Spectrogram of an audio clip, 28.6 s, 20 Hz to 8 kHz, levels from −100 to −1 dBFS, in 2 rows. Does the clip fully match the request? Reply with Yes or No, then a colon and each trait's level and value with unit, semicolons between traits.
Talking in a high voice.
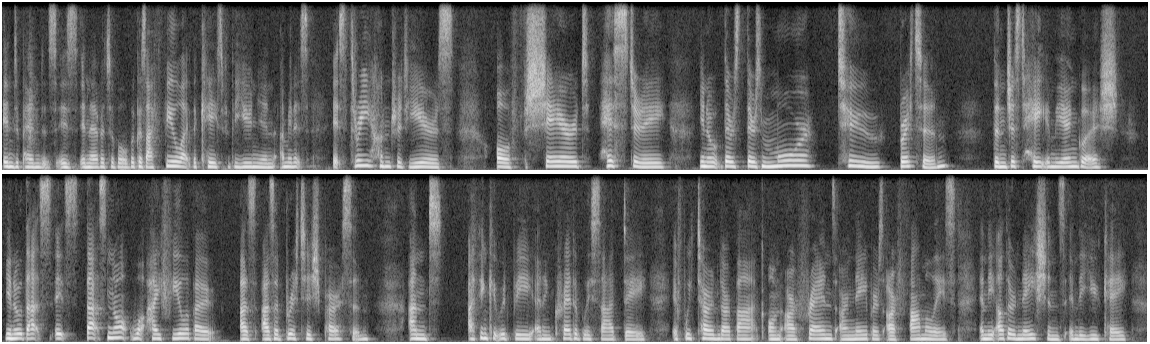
Yes: high, 195 Hz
